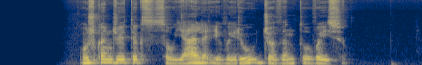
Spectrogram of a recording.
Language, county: Lithuanian, Vilnius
